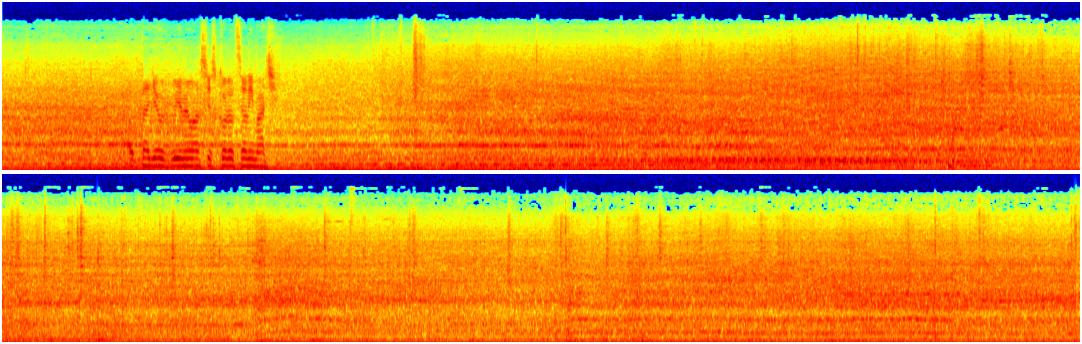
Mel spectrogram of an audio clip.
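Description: A diesel engine of a forestry tractor rumbles steadily nearby.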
